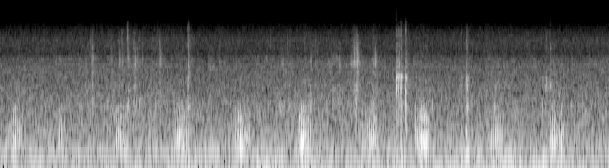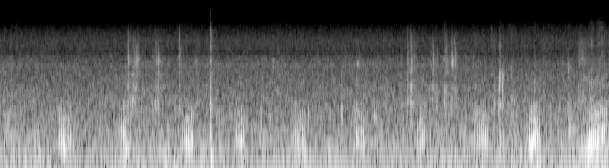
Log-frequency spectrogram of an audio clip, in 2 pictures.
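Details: Newborn Maine Coon kittens at a cattery in Saint Petersburg, Russia, give a steady run of short, soft squeaks and grunts, several per second at times, over a quiet indoor background.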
